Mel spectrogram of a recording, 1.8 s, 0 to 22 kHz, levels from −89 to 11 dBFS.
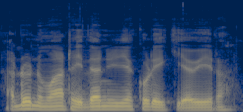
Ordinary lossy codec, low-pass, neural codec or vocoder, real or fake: none; 19.8 kHz; none; real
